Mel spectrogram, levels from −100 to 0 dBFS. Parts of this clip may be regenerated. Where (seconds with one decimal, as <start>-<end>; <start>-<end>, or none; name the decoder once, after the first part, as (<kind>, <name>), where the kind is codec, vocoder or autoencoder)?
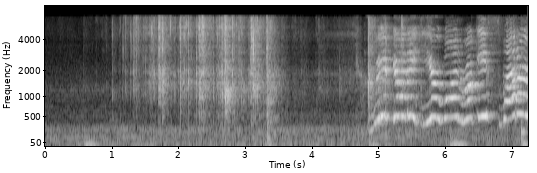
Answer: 1.5-5.8 (vocoder, WaveNeXt)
